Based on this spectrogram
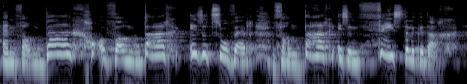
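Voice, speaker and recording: A woman's voice: a little high, big pitch swings, slow pace, echoey room. Woman voicing Baas, an earnest bookish neighbor. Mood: eager. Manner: earnest, then eager. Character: serious, bookish neighbor with a secret plan.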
